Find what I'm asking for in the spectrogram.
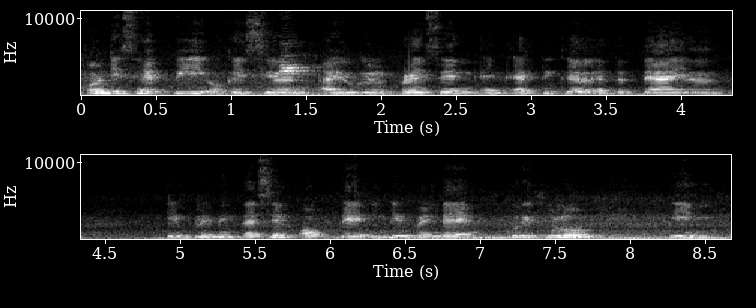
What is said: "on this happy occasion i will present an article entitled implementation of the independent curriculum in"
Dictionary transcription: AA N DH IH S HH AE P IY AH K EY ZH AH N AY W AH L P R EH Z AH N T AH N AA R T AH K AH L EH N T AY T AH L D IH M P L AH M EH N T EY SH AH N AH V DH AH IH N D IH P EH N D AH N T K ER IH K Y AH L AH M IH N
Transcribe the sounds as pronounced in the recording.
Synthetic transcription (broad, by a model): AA N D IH S HH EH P IY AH K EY S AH N AY W AH L P R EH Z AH N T AH N AA R T AH K AH L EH N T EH T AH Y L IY M P L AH M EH N T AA S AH N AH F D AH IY N D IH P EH N D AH N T K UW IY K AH L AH M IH N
